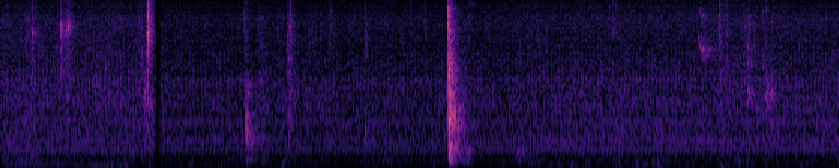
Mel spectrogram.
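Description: Knocks from fishing gear being handled in a small boat: a few light clicks, then one sharp, loud knock about three seconds in, over a faint steady hum.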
